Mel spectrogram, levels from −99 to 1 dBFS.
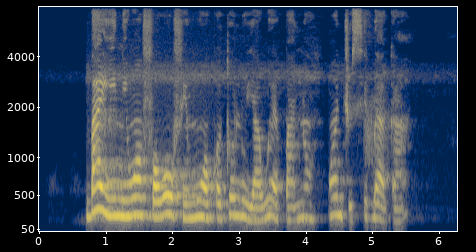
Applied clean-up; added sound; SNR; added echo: none; none; none; none.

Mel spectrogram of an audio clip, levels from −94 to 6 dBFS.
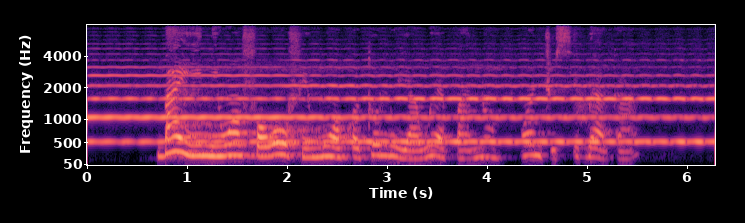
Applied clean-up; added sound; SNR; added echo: none; Wind instrument, woodwind instrument; 0 dB; none.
